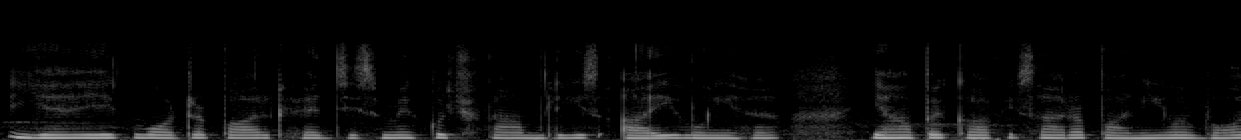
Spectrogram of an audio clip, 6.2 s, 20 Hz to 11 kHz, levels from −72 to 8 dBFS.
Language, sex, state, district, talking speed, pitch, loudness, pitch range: Hindi, female, Uttar Pradesh, Muzaffarnagar, 185 wpm, 220 Hz, -30 LUFS, 210-230 Hz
